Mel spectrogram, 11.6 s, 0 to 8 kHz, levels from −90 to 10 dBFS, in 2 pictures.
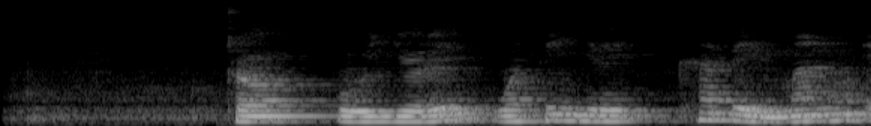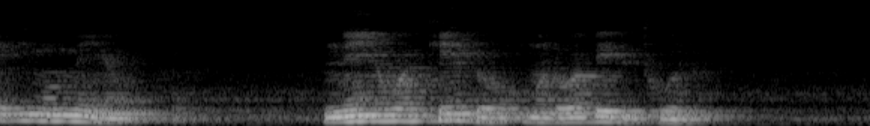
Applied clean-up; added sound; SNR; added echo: none; none; none; reverberation time 0.6 s.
